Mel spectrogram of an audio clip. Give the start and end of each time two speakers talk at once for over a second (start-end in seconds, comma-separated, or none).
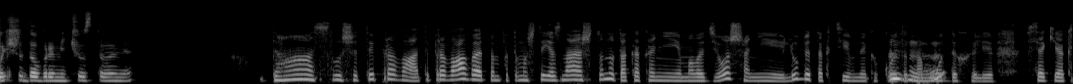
none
